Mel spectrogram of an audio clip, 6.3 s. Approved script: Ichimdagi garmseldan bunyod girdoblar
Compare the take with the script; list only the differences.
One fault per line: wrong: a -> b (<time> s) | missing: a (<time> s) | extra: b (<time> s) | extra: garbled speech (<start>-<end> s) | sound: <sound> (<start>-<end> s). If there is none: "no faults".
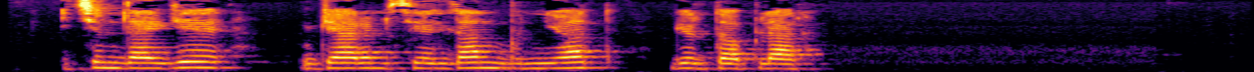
no faults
